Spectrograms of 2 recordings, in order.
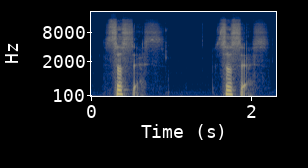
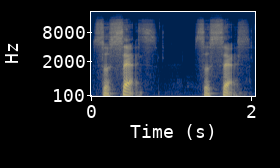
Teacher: my friends from india tend to pronounce it as success success with the stress on the first syllable and my american friends pronounce it as success success with the stress on the second syllable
